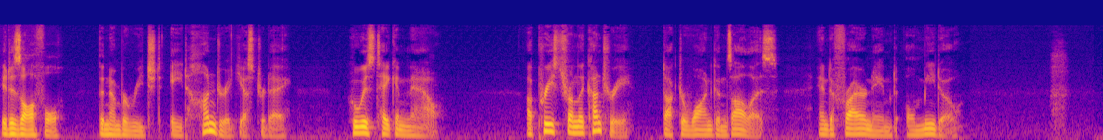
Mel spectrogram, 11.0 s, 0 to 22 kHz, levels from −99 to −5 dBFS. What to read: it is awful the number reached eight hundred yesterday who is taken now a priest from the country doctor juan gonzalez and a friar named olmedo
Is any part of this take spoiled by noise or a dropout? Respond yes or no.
yes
